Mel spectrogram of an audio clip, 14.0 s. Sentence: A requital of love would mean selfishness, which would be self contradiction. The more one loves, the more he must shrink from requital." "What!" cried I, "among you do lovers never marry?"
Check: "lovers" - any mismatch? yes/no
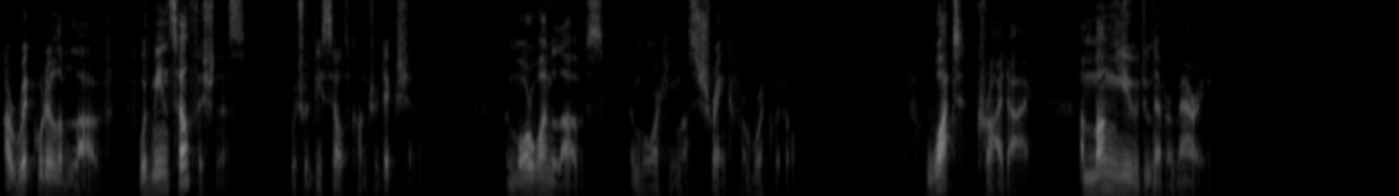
yes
